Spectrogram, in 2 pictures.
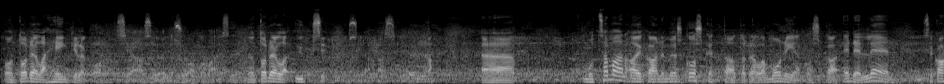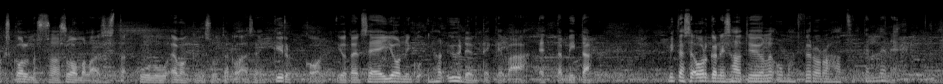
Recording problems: murmuring crowd; loud; throughout; 8 dB below the speech

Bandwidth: 14 kHz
